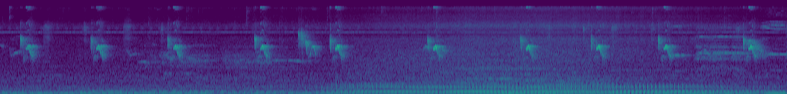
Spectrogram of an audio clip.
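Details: Black-throated Bushtits at a bird farm, competitive singing: high, clipped chirps repeated about once a second over a steady low rumble of passing traffic.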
